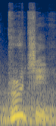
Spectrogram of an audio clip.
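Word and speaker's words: Grucci: Rhyming with rhyming with Gucci and Coochie. Gucci.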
